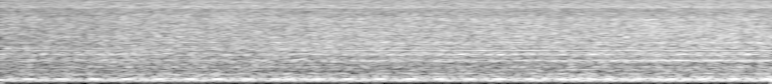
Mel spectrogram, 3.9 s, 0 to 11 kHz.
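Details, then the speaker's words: 1986 Chevrolet Silverado with a new aluminum radiator, at idle: steady airy rush over a smooth idle with no rattles; both electric cooling fans and the oil cooler are working normally. "So, fan one, fan two come on, and the oil cooler's on. So, all that's working."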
